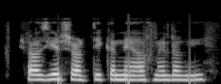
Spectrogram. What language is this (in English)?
Pahari-Potwari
